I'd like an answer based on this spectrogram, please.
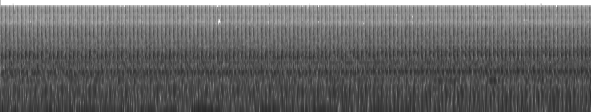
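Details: Ford Fiesta; steady idle with quick regular tick about three per second and coarse, loud tone; ticking and rough running engine, cause unknown.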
